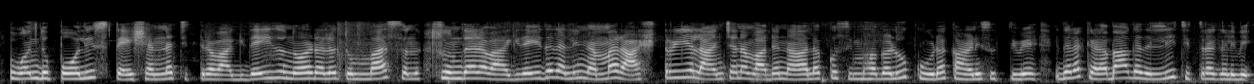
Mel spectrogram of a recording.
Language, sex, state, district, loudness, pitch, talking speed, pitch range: Kannada, female, Karnataka, Bellary, -17 LUFS, 260 Hz, 105 wpm, 245-285 Hz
